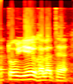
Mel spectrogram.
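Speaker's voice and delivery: ordinary talk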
